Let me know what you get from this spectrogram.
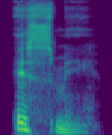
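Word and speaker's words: اسمي: To say my name is you say ismi. Let's break it down. ism. Now add your name. Ismi again. Ismi. Perfect. Example is mem Ahmed. Ismi s. You can also say ismi which means I my name is.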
